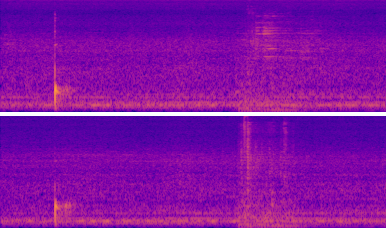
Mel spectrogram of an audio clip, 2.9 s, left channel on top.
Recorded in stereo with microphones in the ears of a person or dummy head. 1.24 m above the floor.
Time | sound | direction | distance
0.4 | a pop | 45° left (ahead or behind) | 0.7 m
1.8 | keys jangling | 80° right | 3 m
